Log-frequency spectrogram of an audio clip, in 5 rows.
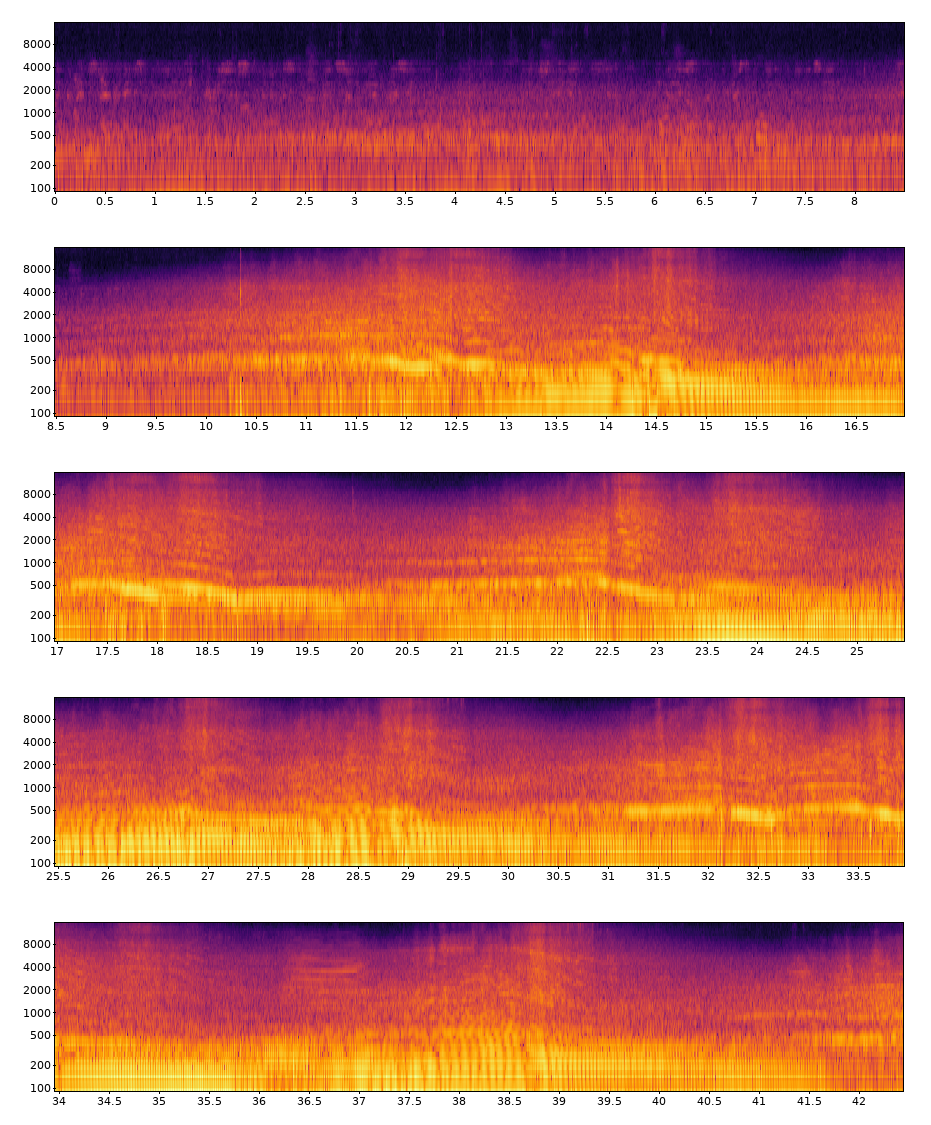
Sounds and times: Superbikes 0:00.0 - 0:42.4

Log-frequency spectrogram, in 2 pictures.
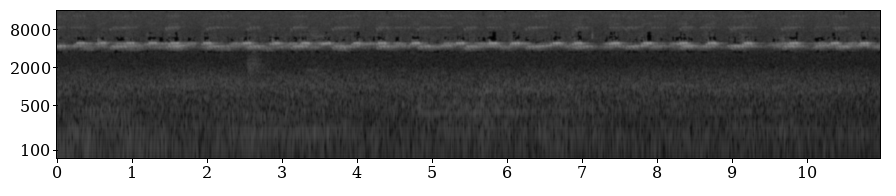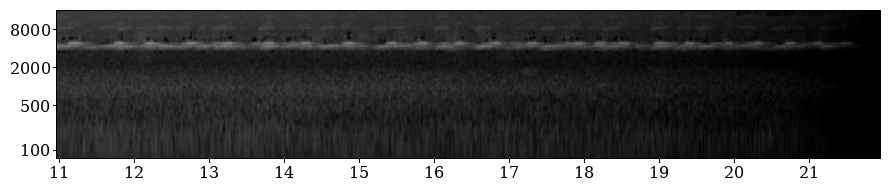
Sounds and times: Late Night Crickets 0:00.0 - 0:21.6

